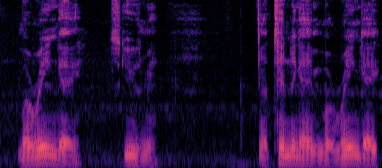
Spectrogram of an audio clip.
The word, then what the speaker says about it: merengue: It's a hard one for me to pronounce. Merengue.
